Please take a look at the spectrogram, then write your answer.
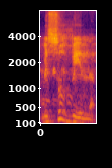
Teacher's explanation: حمزہ کا واو سے ابدال اور واو کا واو میں ادغام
